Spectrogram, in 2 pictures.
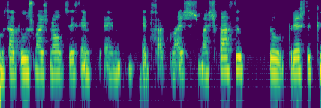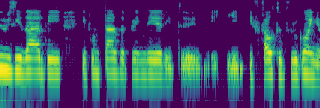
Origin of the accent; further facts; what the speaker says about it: Portugal; moved away as an adult; Eu saí de Portugal há apenas 4 anos, desta última vez, portanto estou só há 4 anos fora de Portugal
